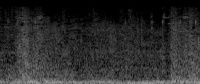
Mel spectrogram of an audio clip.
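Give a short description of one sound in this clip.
A heavy blow thuds as a creature is struck.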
